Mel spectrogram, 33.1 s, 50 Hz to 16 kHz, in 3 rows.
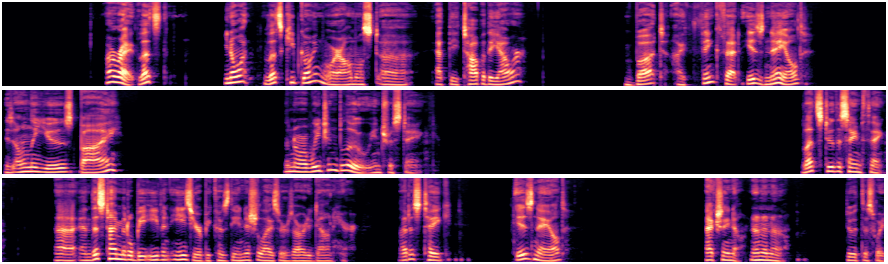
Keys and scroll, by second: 10.1 super+b, 28.5 super+c.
